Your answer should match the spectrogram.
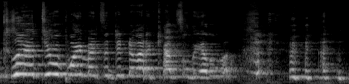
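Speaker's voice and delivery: high, squeaky excuse through laughter; retold sheepish squeal; flustered excuse. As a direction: blurt it high-pitched, half laughing. Acts out flustered excuse to official.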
